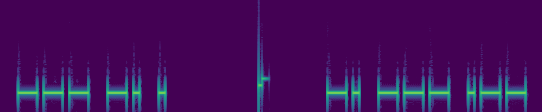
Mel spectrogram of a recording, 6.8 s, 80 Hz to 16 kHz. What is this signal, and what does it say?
Morse code, heard as a keyed tone, about 15 wpm, 700 Hz. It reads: ONE NOW
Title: Sentences from Top 100 Words - New Word Drill - 15wpm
